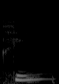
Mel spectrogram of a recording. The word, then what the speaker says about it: Clooney: C-L-O-O. Clue. What sound is C-L-O-O? – Clue. – Clue. Clooney. Boom. So what is Clooney. – It? – George, nailed it. – George Clooney.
